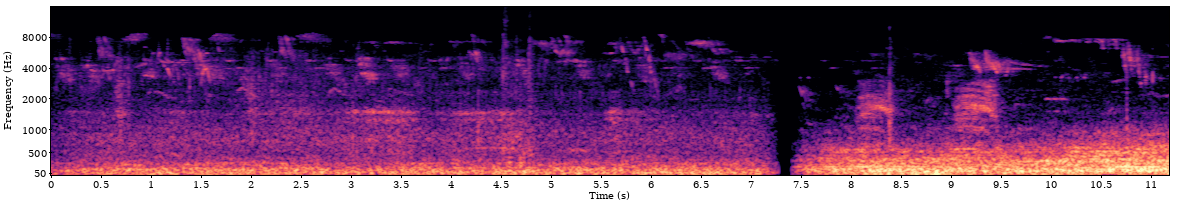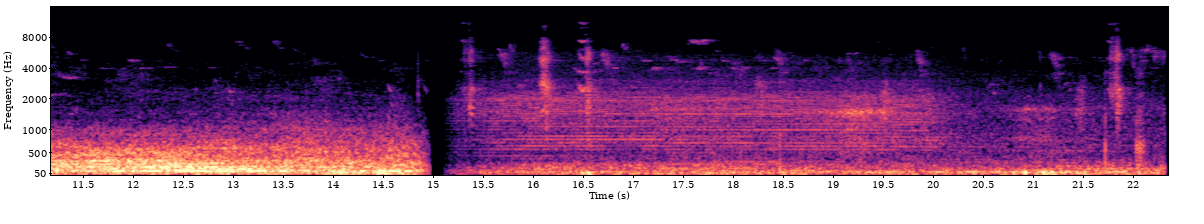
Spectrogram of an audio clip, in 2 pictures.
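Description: Outdoor garden ambience: wind rumbling on the microphone, loudest in the middle stretch, with birds calling over it. The sound cuts out briefly twice.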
